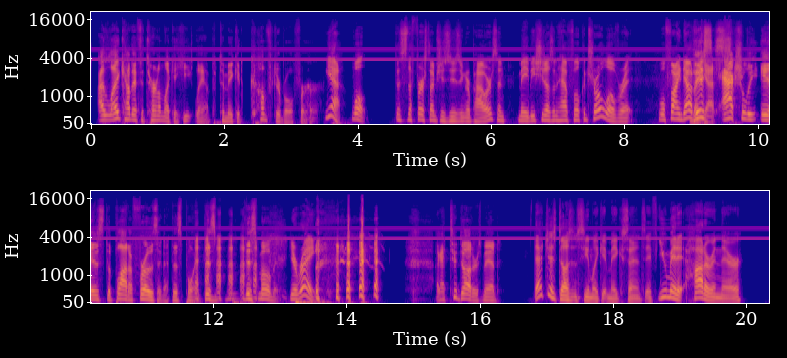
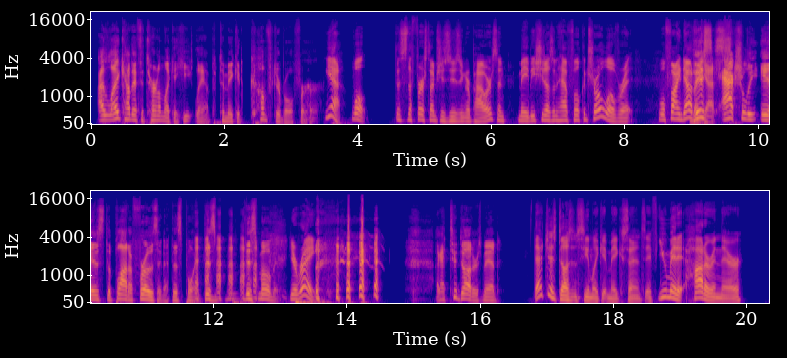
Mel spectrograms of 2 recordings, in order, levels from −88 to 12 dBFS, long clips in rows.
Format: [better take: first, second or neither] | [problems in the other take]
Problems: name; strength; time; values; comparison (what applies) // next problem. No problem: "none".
second | high-pitched whine; faint; throughout; 4 kHz, 20 dB below the speech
